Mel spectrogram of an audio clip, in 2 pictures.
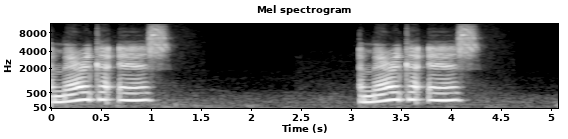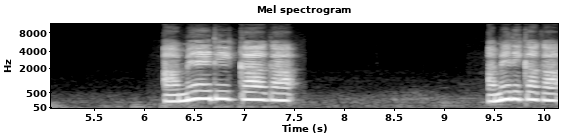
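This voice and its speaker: A put-on, robotic, female-sounding character voice speaks with high pitch at a fairly slow pace. Long, frequent pauses run through it. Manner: flat monotone pitch, robot-like.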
